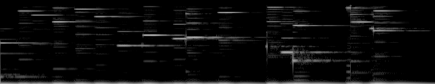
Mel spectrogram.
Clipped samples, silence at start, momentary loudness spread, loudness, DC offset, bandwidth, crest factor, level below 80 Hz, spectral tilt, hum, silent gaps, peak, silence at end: under 0.1%; 0 s; 7 LU; -24 LUFS; 4%; 16 kHz; 16 dB; -50 dBFS; 3 dB/octave; none; none; -10 dBFS; 0 s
